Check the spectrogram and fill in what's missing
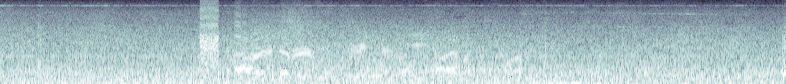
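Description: Airplanes at JFK airport produce a constant, broad distant roar of engines, with air traffic control radio voices talking over it throughout.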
